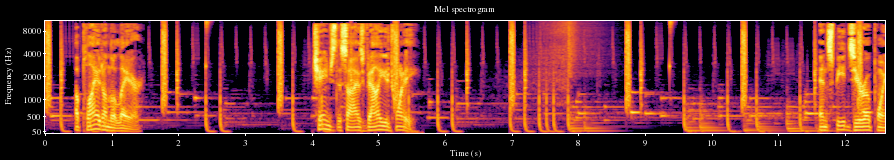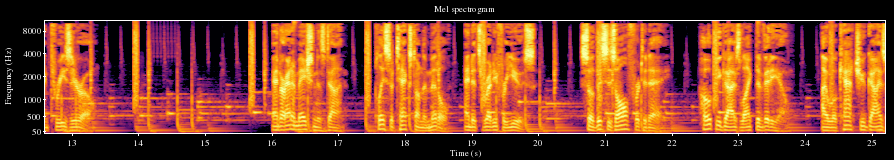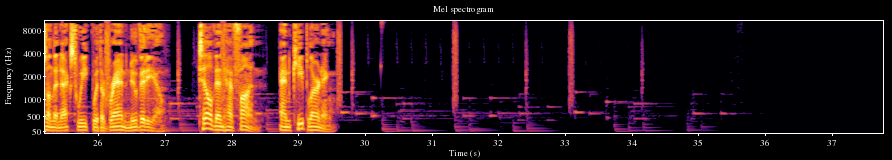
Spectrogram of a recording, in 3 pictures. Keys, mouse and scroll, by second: 0.2-1.2 typing, 3.3 typing, 5.9-9.7 typing, 13.4 typing, 13.6 click, 16.4-17.3 click, 17.3 space.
